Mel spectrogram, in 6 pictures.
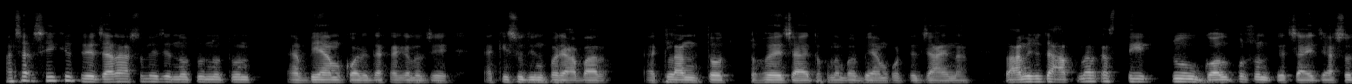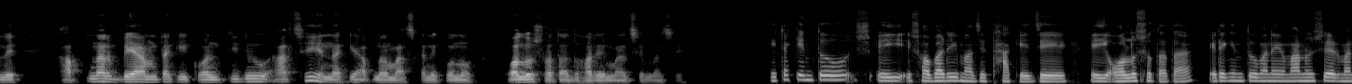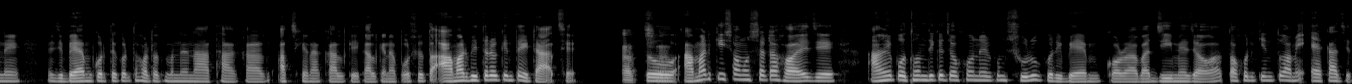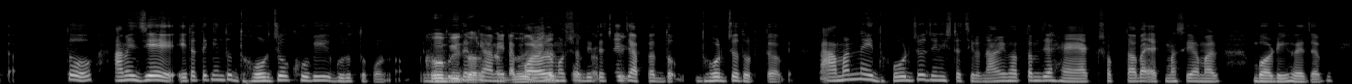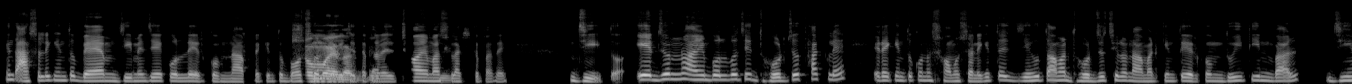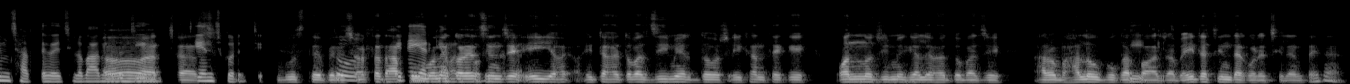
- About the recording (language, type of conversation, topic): Bengali, podcast, আপনি ব্যায়াম শুরু করার সময় কোন কোন বিষয় মাথায় রাখেন?
- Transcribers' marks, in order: "অলসতাটা" said as "অলসতাতা"; tapping; other background noise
